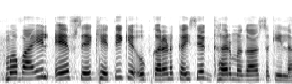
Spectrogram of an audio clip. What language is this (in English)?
Bhojpuri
